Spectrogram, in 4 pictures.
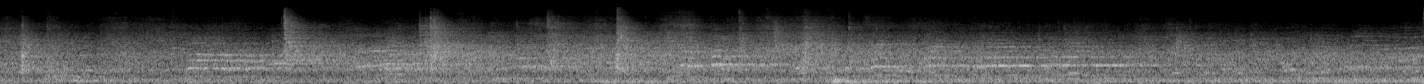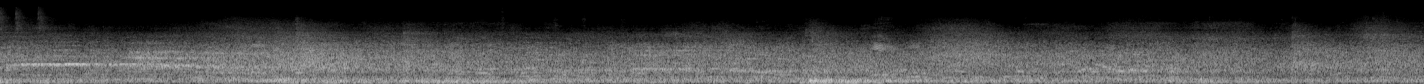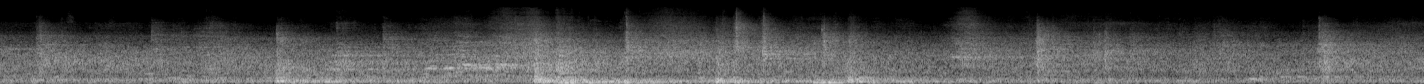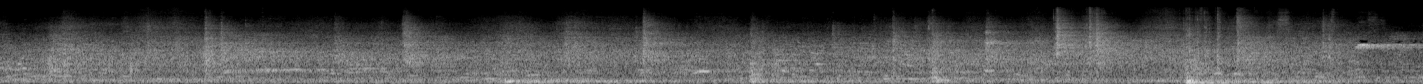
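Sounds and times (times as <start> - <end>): crowd and game din in arena: 0.0 - 56.9
hockey sticks and puck knocking: 33.5 - 40.8, 43.1 - 56.2.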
